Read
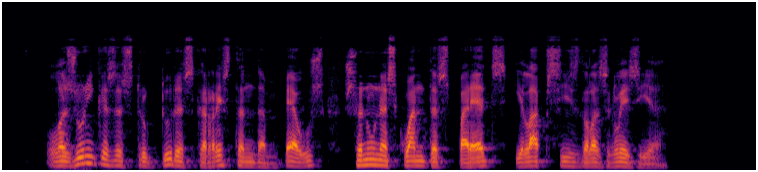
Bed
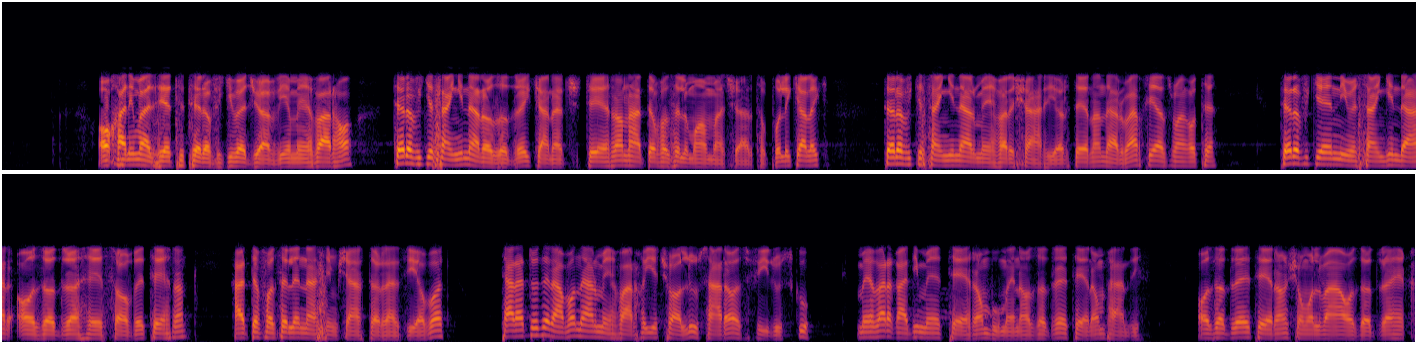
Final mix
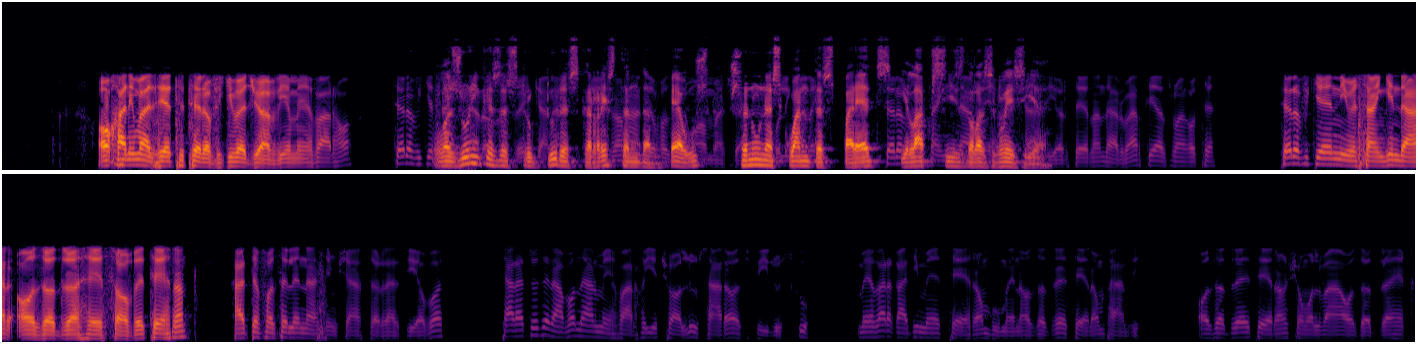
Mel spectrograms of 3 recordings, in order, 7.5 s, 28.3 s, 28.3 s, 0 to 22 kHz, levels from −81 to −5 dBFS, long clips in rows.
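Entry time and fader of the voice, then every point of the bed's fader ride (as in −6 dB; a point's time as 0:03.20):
3.85 s, −1.0 dB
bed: 0:02.68 −0.5 dB
0:03.40 −21 dB
0:12.13 −21 dB
0:13.61 −0.5 dB
0:15.97 −0.5 dB
0:17.56 −22.5 dB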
